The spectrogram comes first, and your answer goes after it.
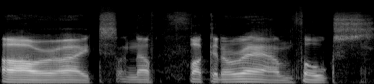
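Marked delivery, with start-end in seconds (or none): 1.2-3.7 slight Southern accent, lower and quieter. Opening a one v one debate: slight Southern accent. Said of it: "Like I sounded Southern there".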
